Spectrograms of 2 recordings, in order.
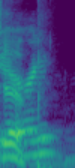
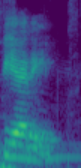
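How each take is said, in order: First: The r is a plain English r sound. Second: The r is tapped, almost like a quick t. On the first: The speaker calls it wrong. "I used to say" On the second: The speaker calls it right. "almost like a T, like you're kind of like rolling your R's almost"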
